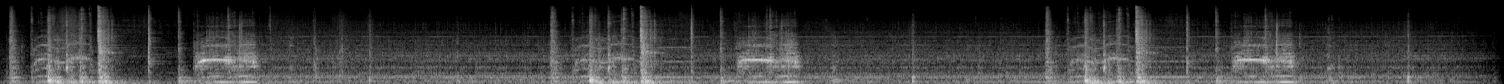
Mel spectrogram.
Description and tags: Recording of a bookletizer, which is a device that staples and folds paper, making a simple booklet.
